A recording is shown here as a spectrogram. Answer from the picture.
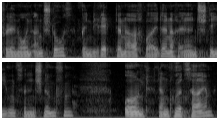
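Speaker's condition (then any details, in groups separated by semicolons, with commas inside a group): Cleft palate; cleft palate since childhood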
